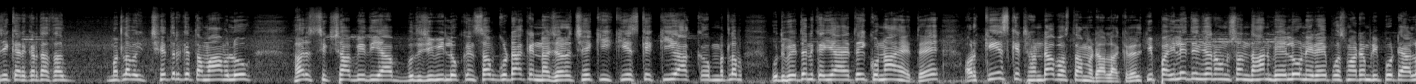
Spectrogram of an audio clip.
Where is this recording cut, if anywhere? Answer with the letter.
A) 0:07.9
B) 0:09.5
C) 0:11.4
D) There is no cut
C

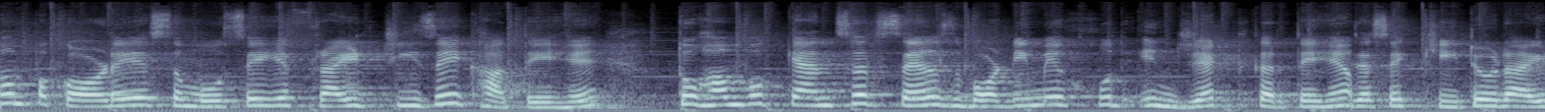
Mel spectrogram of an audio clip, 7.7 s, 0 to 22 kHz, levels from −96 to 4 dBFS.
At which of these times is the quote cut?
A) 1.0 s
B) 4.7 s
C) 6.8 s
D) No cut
C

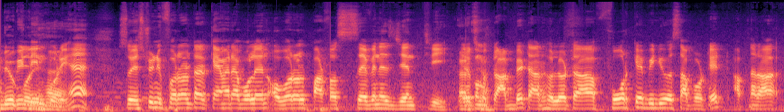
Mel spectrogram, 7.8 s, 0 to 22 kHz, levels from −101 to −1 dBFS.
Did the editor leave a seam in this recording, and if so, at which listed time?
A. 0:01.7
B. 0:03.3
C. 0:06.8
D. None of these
B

